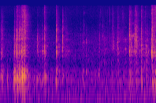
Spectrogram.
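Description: A metal lid creaks and clatters as it is lifted open.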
